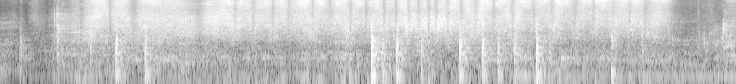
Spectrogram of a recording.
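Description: A duster rubs and scrubs across a chalkboard.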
